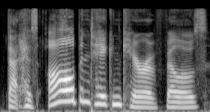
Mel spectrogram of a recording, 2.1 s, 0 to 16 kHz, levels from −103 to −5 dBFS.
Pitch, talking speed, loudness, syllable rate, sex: 230 Hz, 230 wpm, -18 LUFS, 5.5 syllables/s, female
